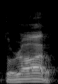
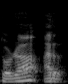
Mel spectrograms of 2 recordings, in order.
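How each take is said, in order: First: The long vowel is held smoothly without a break. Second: The word is split in two with a break. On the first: The speaker calls it right. "நீட்டிச்சு தான் சொல்லணும்" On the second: The speaker calls it wrong. "தொழா அர் அப்படின்னு சொல்லக்கூடாது"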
